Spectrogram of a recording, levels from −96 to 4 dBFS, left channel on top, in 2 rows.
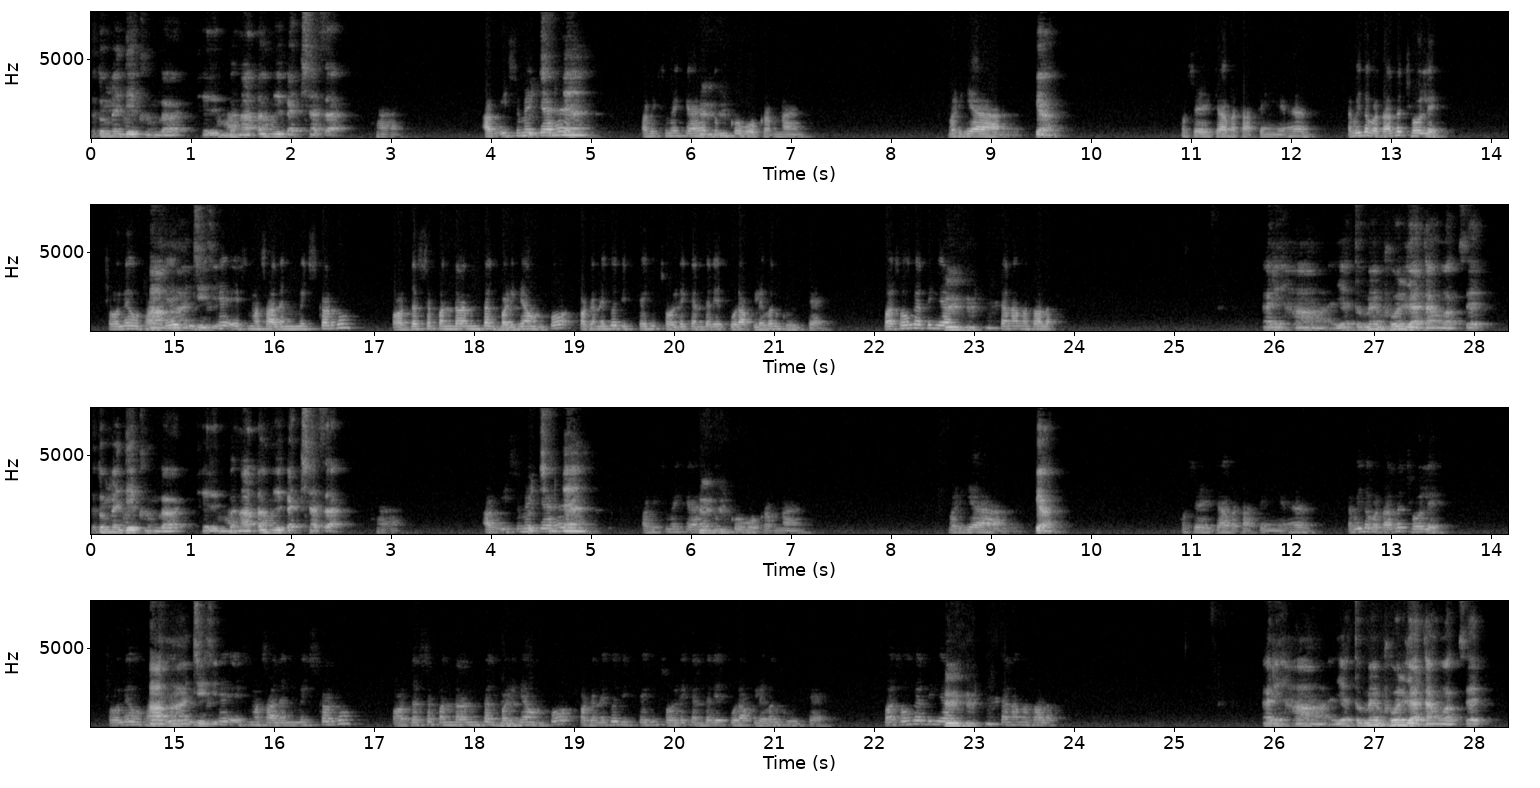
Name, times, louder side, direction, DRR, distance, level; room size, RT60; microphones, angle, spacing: voice 1, 0.0-2.5 4.4-5.0 6.1-6.4 9.4-9.6 14.8-15.5 18.3-18.4 22.7-23.2 25.9-28.0, right 3 dB, 20° right, 0.3 m, -29 dB
voice 2, 3.9-4.9 5.5-7.2 8.6-9.3 10.9-12.2 12.6-13.5 14.3-16.8 17.2-21.5 22.1-22.8 23.3-23.8, left 6 dB, 70° left, 0.4 m, -33 dB
3.7 x 2.2 x 2.4 m
head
